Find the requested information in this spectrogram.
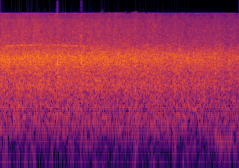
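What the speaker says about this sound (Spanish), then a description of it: "Dale un aplauso ahora sí." An audience claps steadily and loudly at a Spanish-language apostolic and prophetic church forum, a dense, even wash of applause that fills the whole stretch without a break.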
